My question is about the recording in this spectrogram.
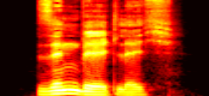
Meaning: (adjective) allegorical, emblematic, figurative, symbolic; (adverb) symbolically
- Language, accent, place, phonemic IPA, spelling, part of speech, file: German, Germany, Berlin, /ˈzɪnbɪltlɪç/, sinnbildlich, adjective / adverb, De-sinnbildlich.ogg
